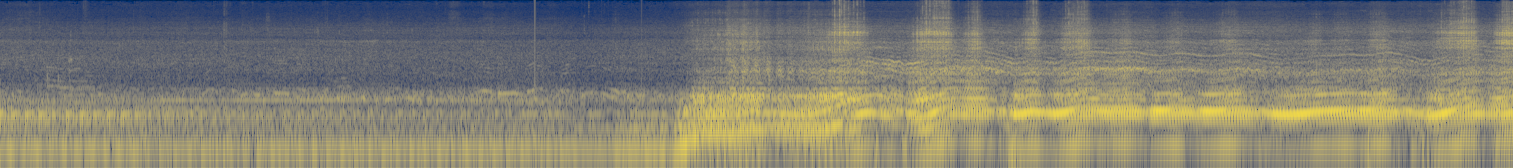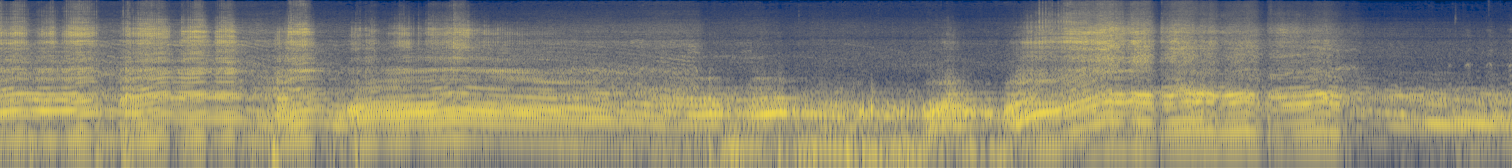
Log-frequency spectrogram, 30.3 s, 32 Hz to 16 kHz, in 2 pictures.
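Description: Whipple-supercharged Ford Mustang GT's V8 idling, then revved hard after about seven seconds in a line-lock burnout, the rear tyres spinning as the revs climb and fall again and again. After a lull it revs hard once more for a few seconds before easing back.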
